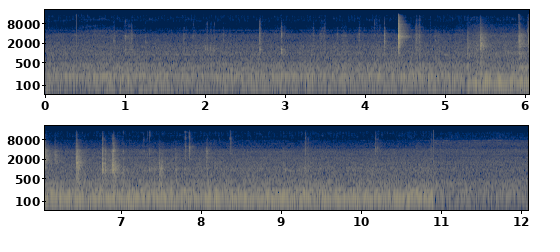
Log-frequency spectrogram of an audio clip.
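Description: Scattered light clicks and clatter of tools and parts being handled, the sharpest click about four and a half seconds in and a cluster a little later, over a steady low hum that gains a deeper hum from about five seconds in until near the end.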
